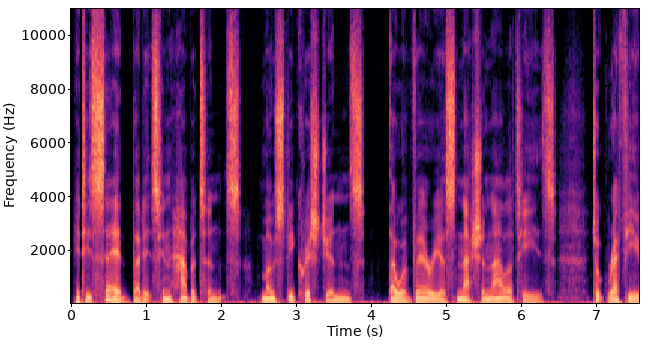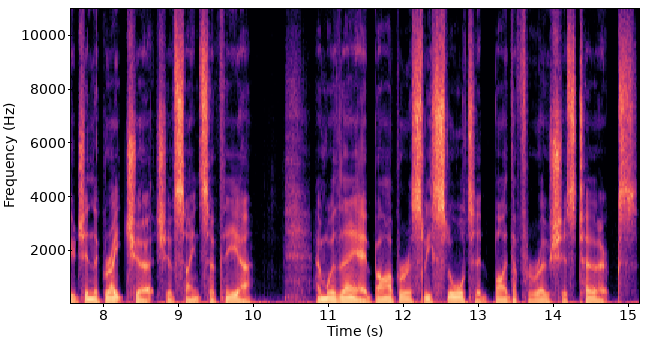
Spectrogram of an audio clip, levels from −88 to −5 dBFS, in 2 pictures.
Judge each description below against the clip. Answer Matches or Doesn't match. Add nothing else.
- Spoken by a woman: Doesn't match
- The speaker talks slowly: Matches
